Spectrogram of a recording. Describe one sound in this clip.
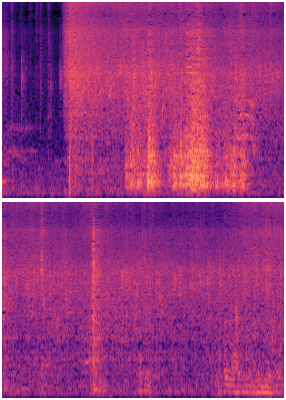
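Sliced onions sizzle in hot oil in a metal wok.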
